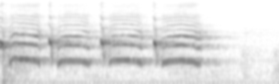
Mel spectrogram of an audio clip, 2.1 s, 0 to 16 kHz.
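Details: Canary during nest building: four squeaky, sharp notes in quick succession, each a bright chirp with a lower sliding tone, spaced about every 0.4 seconds, then quiet.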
